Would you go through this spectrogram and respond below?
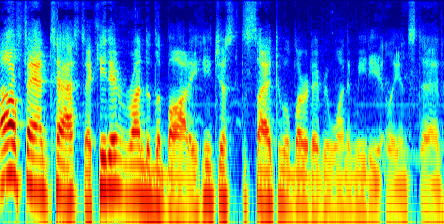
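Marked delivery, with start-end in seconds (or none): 0.0-1.0 sarcastic, sardonic, ironic, pitched-up tone. Playing a game as the enemy finds the body, sarcastic. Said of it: "I'm being sarcastic when saying that".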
